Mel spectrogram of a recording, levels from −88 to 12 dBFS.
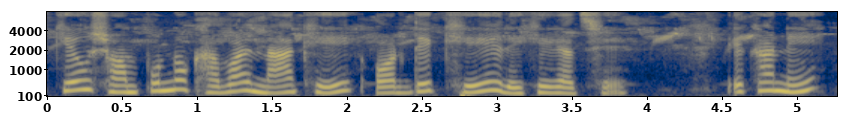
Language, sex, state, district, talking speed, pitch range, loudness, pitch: Bengali, female, West Bengal, Cooch Behar, 115 wpm, 215-280 Hz, -13 LUFS, 245 Hz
